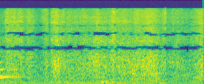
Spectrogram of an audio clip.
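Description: Plastic grocery bags rustling and crinkling as hands move items around inside them, an uneven, soft noise.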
